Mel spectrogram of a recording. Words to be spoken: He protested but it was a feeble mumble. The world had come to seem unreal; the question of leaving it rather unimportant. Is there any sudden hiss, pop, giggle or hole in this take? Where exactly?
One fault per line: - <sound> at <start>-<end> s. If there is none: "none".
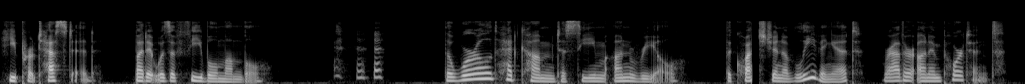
- laugh at 3.3-3.9 s
- dropout at 7.5-7.6 s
